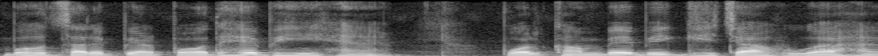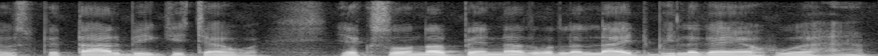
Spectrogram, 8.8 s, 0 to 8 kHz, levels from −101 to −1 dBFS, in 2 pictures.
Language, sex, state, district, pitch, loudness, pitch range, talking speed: Hindi, male, Jharkhand, Palamu, 140 Hz, -17 LUFS, 130-145 Hz, 185 wpm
